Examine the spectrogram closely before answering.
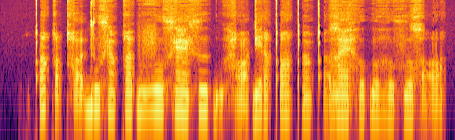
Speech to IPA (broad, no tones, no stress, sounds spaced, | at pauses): qʼ ɯ q ḛ qʰ o̰ d u x æ̃ q ɯ ɓ u v o x æ̃ x ɯ ɠ ṵ h ɑ̰ ɠ e ɾ e qʼ ɑ qʼ æ̃ qʼ ḛ ʁ æ h o ɠ o ɦ o x u χ ɑ̰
